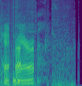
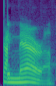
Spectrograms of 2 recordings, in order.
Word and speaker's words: Chimera: Eighth gets mispissed when I mispronounce Chimera. Yeah, you keep pronouncing it Chimera. The emphasis is like you're supposed to pronounce the C like a K.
